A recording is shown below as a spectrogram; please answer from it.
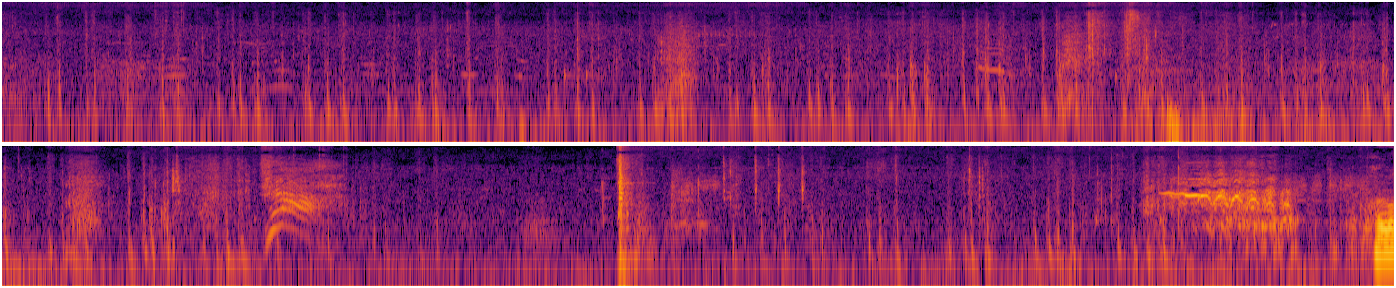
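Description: Horse hooves clip-clop in a steady gallop in the video game Assassin's Creed Odyssey, with whinnies and snorts rising over the run, faint game ambience, and a player talking at times.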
